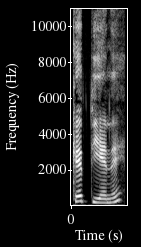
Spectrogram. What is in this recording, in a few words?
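whats Wrong, Spanish, female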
